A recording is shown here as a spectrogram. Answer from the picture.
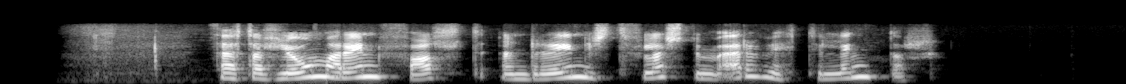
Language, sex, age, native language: Icelandic, female, 20-29, Icelandic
